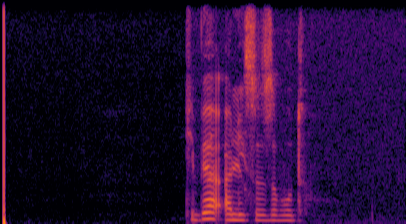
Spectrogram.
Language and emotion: Russian, neutral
